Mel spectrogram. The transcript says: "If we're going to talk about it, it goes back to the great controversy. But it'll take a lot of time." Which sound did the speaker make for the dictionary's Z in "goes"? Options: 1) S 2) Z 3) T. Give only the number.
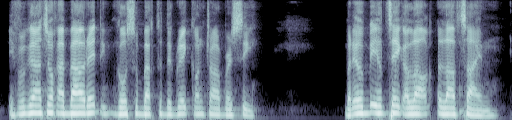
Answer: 1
